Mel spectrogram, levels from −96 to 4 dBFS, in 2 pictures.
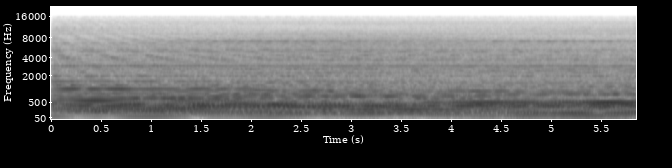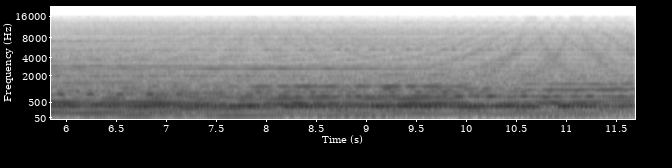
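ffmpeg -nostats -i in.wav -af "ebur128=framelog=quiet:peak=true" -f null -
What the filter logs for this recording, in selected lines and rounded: Integrated loudness:
  I:         -26.4 LUFS
  Threshold: -36.4 LUFS
Loudness range:
  LRA:         1.3 LU
  Threshold: -46.4 LUFS
  LRA low:   -27.2 LUFS
  LRA high:  -25.9 LUFS
True peak:
  Peak:      -13.0 dBFS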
